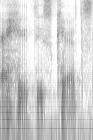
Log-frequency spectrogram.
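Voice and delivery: a hushed, low mock grumble; imagined grumpy bartender. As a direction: whisper the bartender's imagined annoyance. Imagined bartender's secret thought.

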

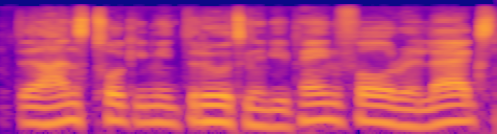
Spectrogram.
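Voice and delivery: ordinary talk

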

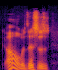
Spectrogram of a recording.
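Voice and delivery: mock moviegoer.

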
